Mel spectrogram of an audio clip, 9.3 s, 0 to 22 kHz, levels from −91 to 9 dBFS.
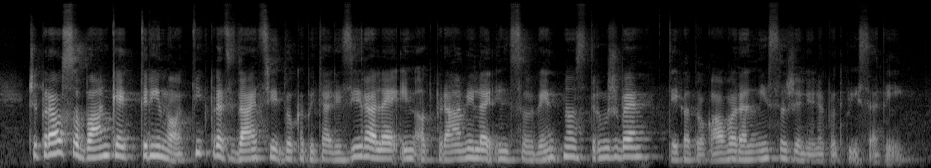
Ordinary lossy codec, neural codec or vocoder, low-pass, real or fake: none; codec, 44.1 kHz, 2.6 kbps, SNAC; none; fake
